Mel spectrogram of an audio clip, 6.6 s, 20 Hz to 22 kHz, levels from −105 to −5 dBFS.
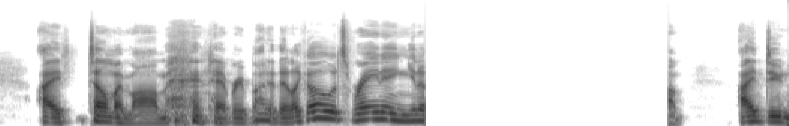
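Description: At 3.55 s, right after "oh it's raining you", the speech cuts off into dead silence with no room tone, returning at 5.58 s. This audio dropout to silence erased about 2.04 s, most likely from the input being lost while the recorder kept writing silence.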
